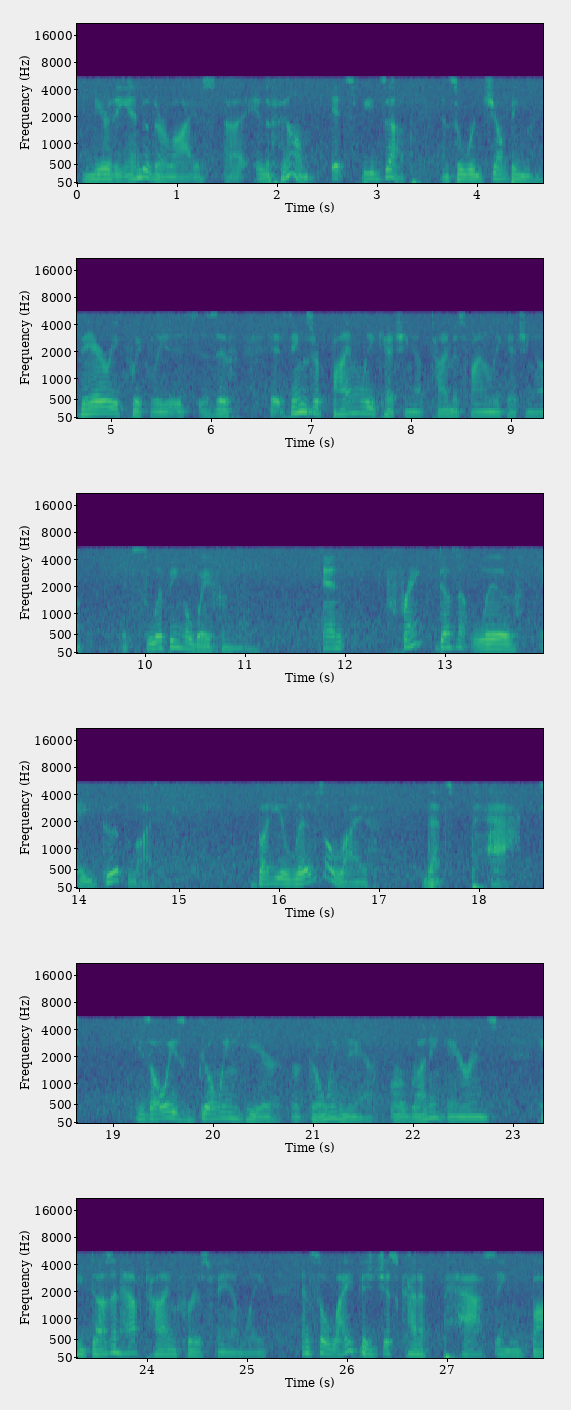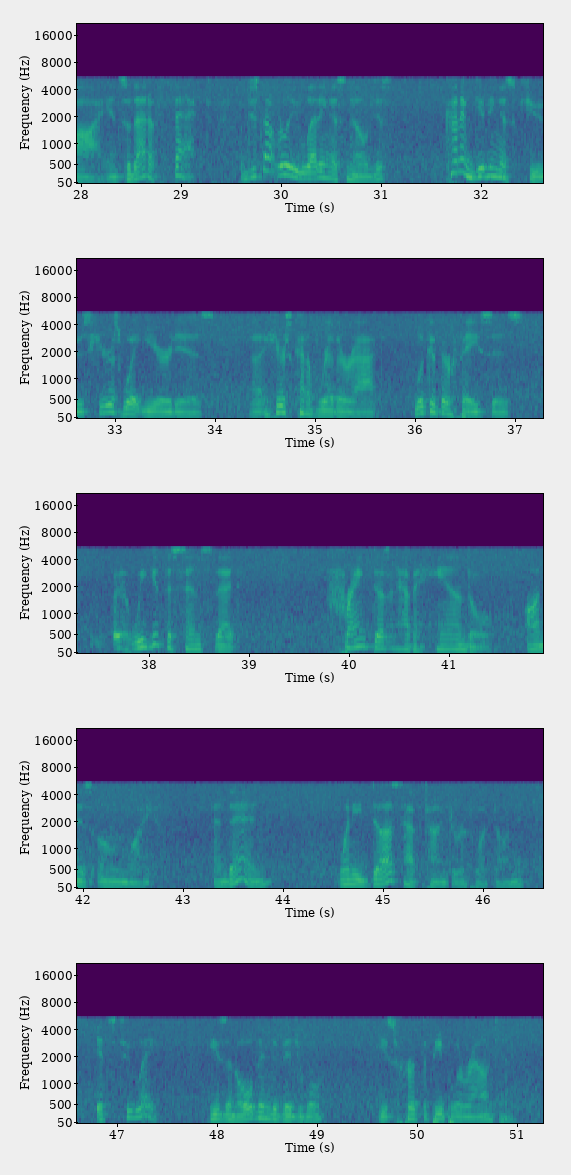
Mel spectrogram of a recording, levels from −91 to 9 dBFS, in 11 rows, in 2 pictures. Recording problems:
high frequencies cut off; noticeable; nothing above 5.5 kHz
hiss; loud; throughout; 10 dB below the speech

